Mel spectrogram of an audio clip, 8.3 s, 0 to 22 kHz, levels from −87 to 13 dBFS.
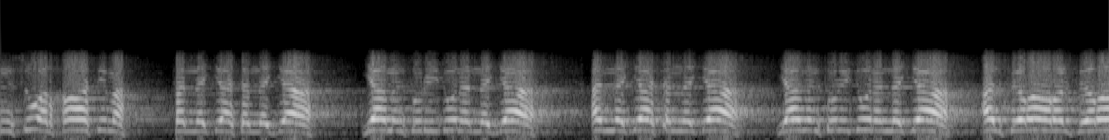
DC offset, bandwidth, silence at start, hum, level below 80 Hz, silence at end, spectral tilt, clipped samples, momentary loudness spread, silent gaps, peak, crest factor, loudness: under 0.1%; 4.8 kHz; 0 s; none; -56 dBFS; 0 s; -8 dB/octave; under 0.1%; 11 LU; none; -2 dBFS; 16 dB; -17 LUFS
